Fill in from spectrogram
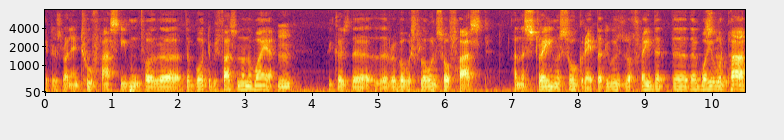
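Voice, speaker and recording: This man's pitch is medium, and his intonation is fairly even. He keeps to a moderate pace. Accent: South Wales. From Swansea, Wales. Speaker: retired ferryman. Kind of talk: oral history interview answer.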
